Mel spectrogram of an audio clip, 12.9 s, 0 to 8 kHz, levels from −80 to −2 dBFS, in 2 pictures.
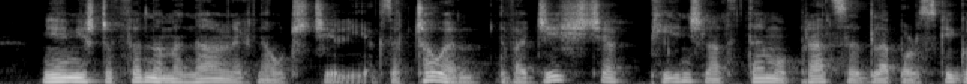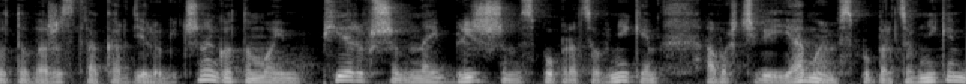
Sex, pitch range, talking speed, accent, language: male, 90-120 Hz, 110 wpm, native, Polish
